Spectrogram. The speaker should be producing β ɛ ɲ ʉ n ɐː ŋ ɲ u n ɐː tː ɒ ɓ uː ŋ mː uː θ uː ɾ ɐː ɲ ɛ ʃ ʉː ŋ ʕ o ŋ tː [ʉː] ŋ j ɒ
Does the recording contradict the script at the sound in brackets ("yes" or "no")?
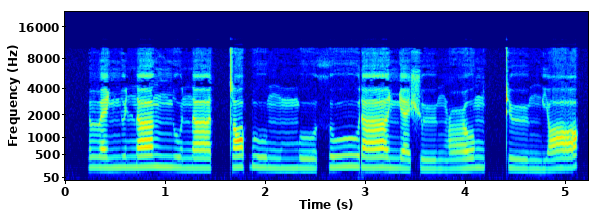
no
